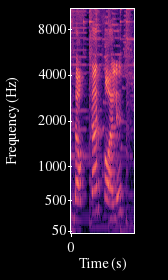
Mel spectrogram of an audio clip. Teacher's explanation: इसका उच्चारण अ तथा औ के मध्य की ध्वनि के रूप में होता है। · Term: अर्धचंद्र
